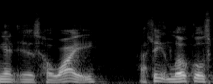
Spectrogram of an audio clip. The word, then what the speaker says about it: Hawaii: opposed to Hawaii and in the actual Hawaiian language I believe was pronounced Hawaii with a W having a v sound and the last state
